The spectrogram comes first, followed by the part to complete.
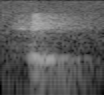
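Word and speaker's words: ἡ: nominative um definite article and it's pronounced hey you would memorize that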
